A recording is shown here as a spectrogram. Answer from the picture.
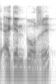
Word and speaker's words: Hagenbourger: would be great yeah the french pronunciation is actually again bourgeois uh i wouldn't have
